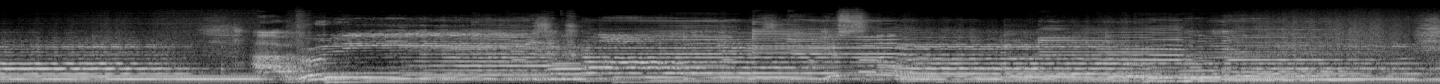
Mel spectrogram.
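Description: Live band playing a slow instrumental passage: sustained chords that change about every three seconds.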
